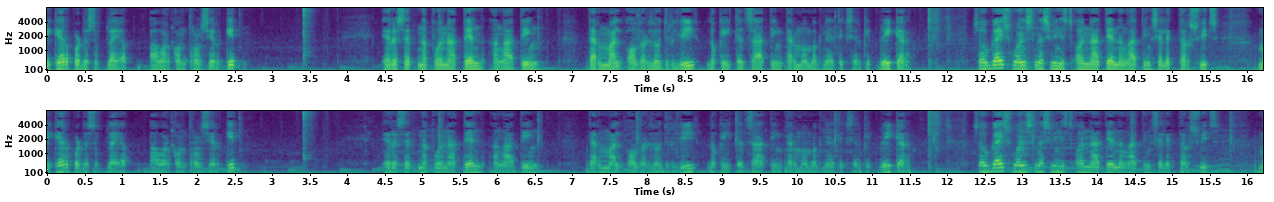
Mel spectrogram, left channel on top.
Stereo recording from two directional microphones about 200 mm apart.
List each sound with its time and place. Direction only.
0.0 s speech: 50° left (ahead or behind)
4.5 s speech: 50° left (ahead or behind)
16.1 s a sound: centre (ahead or behind)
